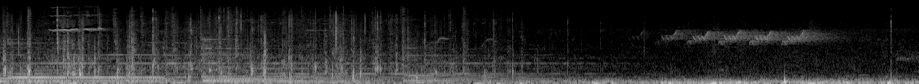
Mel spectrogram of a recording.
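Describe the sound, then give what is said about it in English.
Steady clip-clop of horse hooves during a trail ride out in nature, an even rhythm of many hoofbeats, with faint bird chirps in the background and a brief whinny-like tone early on. “And that was the real reason I bought the farm, because of how relaxing it was to go on a trail ride and be able to be out in nature and enjoy horses.”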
